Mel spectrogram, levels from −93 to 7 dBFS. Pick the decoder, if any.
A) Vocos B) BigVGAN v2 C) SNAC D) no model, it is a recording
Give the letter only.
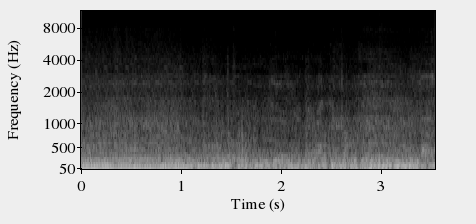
C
